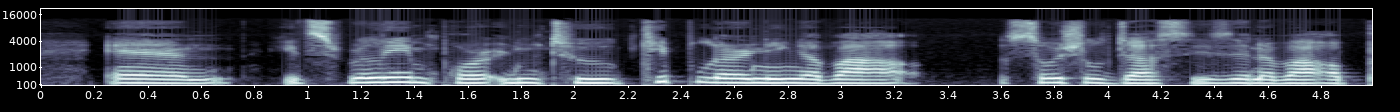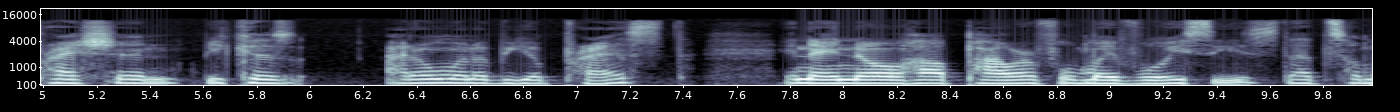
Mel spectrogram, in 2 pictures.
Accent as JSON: {"language": "English", "country": "Venezuela", "said": "I am from Venezuela, as Milian said, and I want to be a journalist."}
